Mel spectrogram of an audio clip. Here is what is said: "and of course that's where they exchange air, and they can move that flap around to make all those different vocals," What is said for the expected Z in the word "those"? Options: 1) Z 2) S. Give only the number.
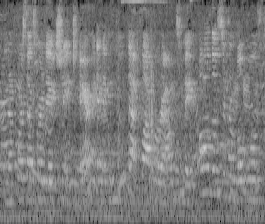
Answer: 1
